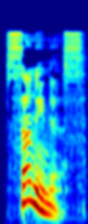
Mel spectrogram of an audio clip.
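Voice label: "sunniness", English, uk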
